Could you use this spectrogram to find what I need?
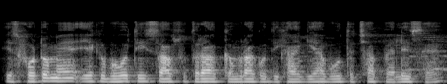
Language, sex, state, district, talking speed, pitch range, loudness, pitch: Hindi, male, Jharkhand, Deoghar, 215 wpm, 125-140 Hz, -18 LUFS, 130 Hz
